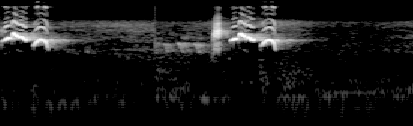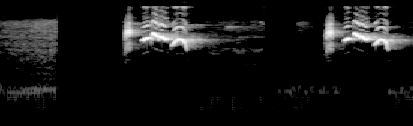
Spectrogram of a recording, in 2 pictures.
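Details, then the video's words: Sooty-headed bulbul in fighting mode, a lure to get caged birds singing: brief loud bursts of liquid, down-slurred chirps spaced about every one and a half seconds over a soft background rumble. "kutilang gacor TARUNG buat pancingan kutilang agar bunyi"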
